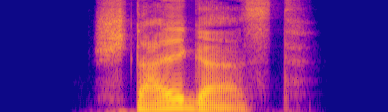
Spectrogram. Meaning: second-person singular present of steigern
- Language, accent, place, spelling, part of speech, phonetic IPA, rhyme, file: German, Germany, Berlin, steigerst, verb, [ˈʃtaɪ̯ɡɐst], -aɪ̯ɡɐst, De-steigerst.ogg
